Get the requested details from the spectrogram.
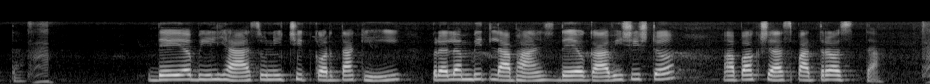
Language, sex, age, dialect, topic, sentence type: Marathi, female, 25-30, Southern Konkan, banking, statement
